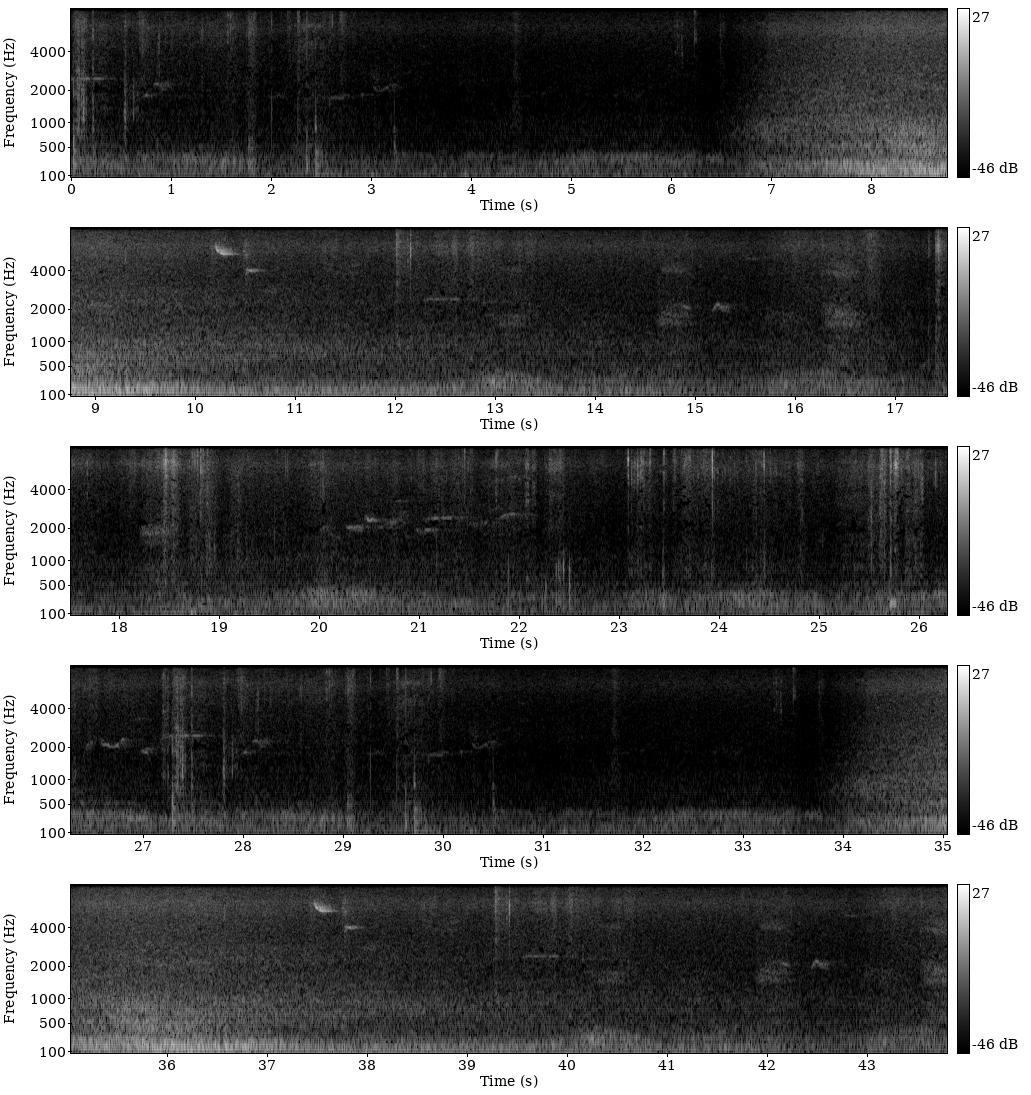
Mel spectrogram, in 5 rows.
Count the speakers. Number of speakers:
0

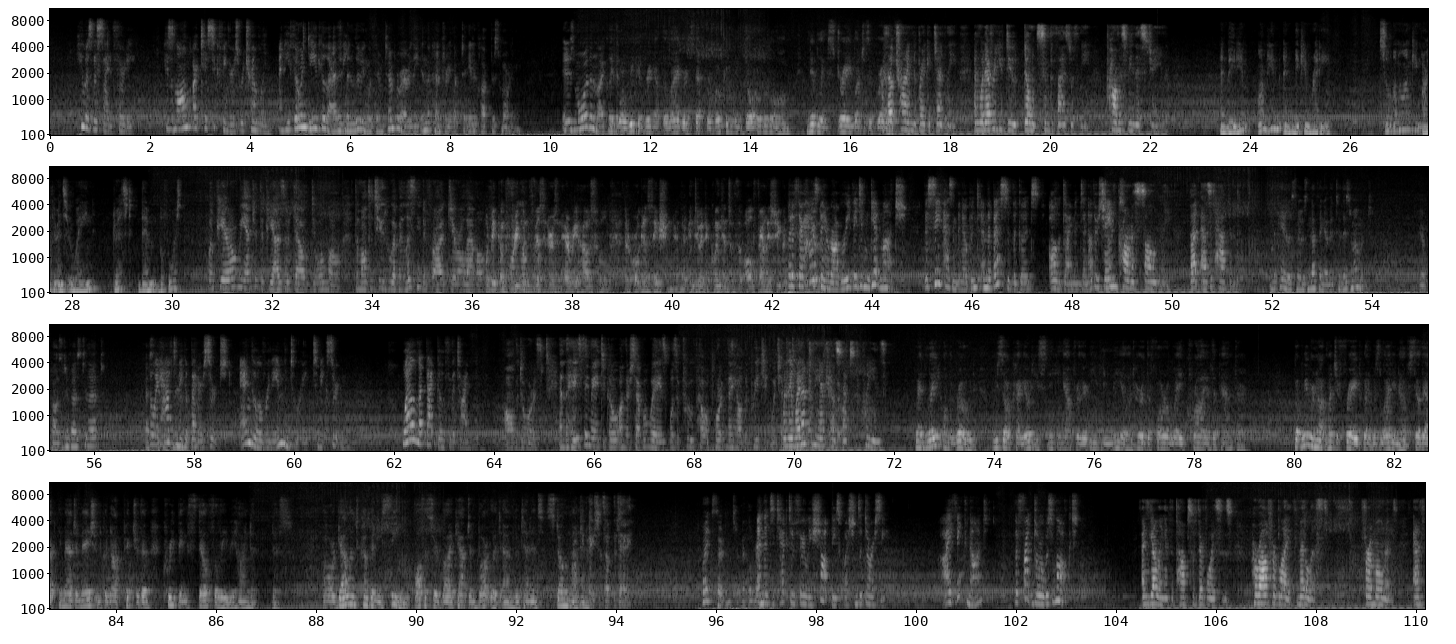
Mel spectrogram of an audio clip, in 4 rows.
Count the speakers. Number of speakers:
7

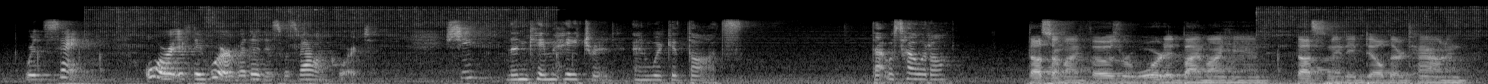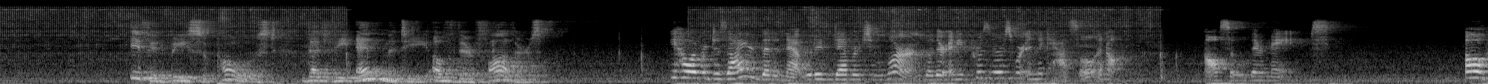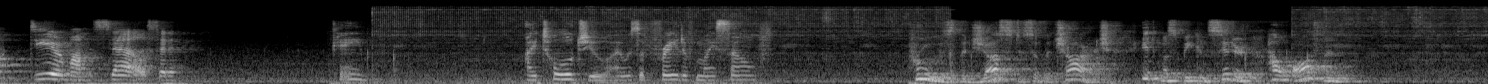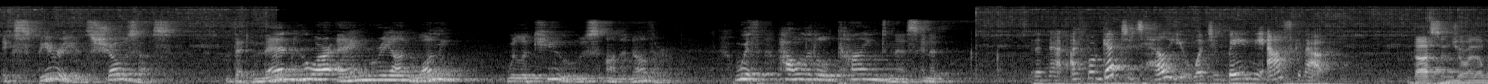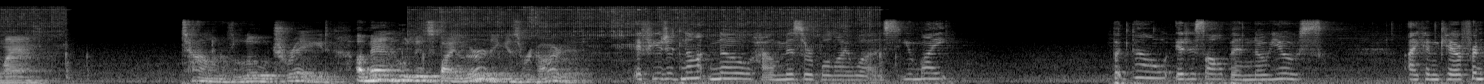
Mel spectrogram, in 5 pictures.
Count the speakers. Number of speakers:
4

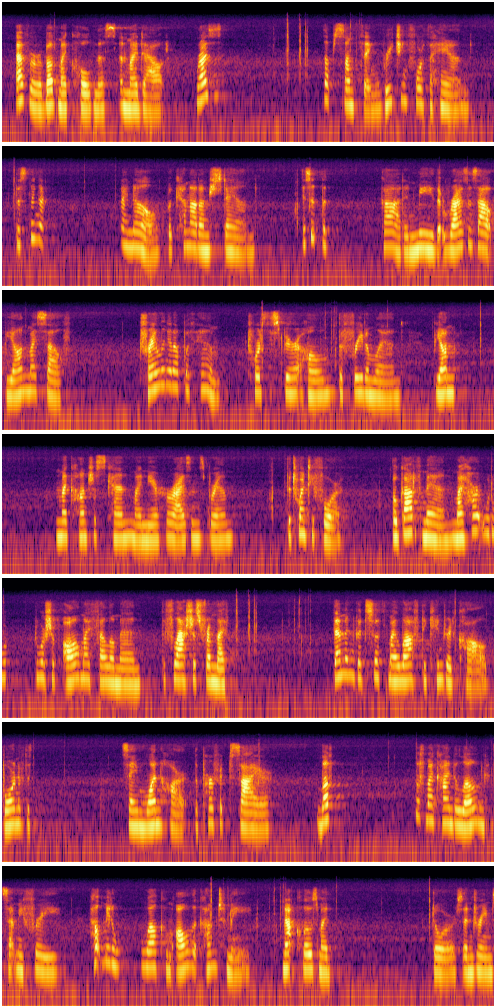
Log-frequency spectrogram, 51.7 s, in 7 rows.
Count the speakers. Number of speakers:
1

